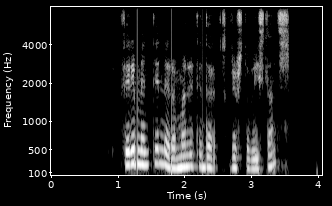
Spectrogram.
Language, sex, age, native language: Icelandic, female, 50-59, Icelandic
